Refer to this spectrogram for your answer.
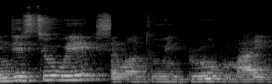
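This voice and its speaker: A man of medium pitch with an Italian accent, at a fairly slow pace, amid audible room echo. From Italy. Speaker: fitness vlogger. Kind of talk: casual vlog talk. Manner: halting, many fillers.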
